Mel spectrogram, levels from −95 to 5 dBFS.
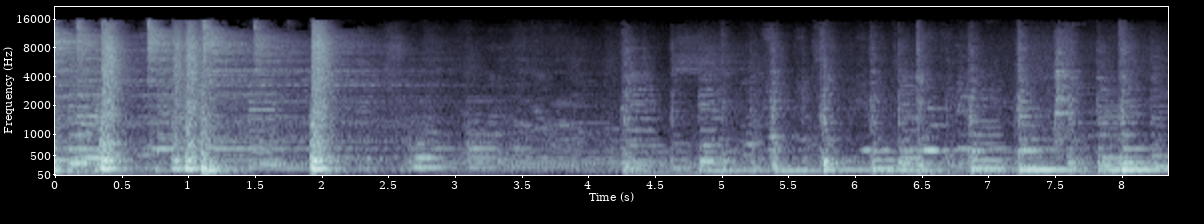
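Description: No technical faults can be heard anywhere in this audio. Nothing in it calls for a time mark or further comment.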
